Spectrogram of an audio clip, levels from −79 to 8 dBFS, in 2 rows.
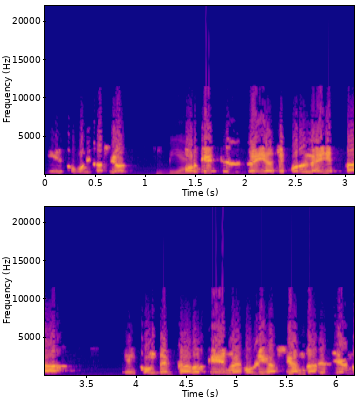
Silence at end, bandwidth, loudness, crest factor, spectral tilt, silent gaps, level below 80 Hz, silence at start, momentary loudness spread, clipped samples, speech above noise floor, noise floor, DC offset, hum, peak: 0 s; 12 kHz; -14 LUFS; 16 dB; -0.5 dB/octave; none; -66 dBFS; 0.05 s; 6 LU; under 0.1%; 44 dB; -59 dBFS; under 0.1%; 50 Hz at -70 dBFS; 0 dBFS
